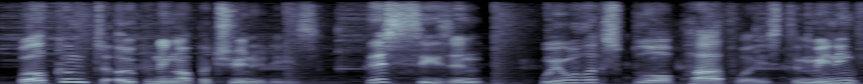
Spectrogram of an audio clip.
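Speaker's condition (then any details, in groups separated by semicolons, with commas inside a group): No condition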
